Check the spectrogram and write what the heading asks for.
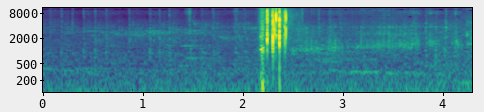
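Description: A shoe landing on an outdoor stair step: a short clatter of a few sharp knocks about two seconds in, over faint outdoor background.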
